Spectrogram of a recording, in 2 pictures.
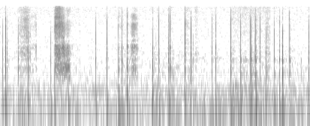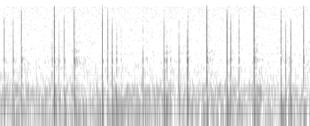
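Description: A small open paper book is held up to the mic while long nails tap and scratch across its printed pages. Quiet, dry, sharp clicks come in a quick, uneven stream, mixed with brief papery scratching rushes over a low background rumble. Each tap dies away almost instantly.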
